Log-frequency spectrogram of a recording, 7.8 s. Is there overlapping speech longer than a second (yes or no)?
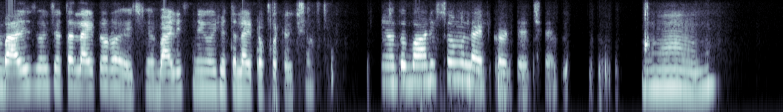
no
